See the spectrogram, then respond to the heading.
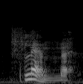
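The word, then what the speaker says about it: phlegm: going to be sick Flem pH is always pronounced as F and uh you don't sound the G he putting a G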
